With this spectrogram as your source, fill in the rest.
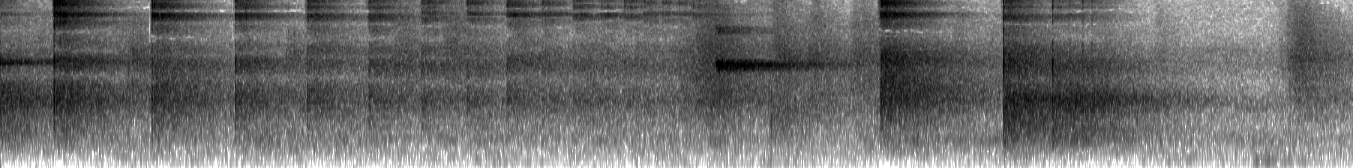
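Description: A table tennis ball bounces on a hard floor.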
